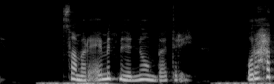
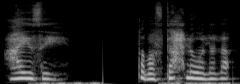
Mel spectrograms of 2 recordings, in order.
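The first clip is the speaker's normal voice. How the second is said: confused; 4 semitones higher than usual. Acted. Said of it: "وكملت بحيرة".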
